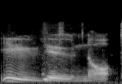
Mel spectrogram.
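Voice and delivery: drawn-out British attempt landing near Australian; put-on Aussie-ish British accent. Teasing a British friend back, in put-on Aussie-like British. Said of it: "That sounds more Aussie".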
